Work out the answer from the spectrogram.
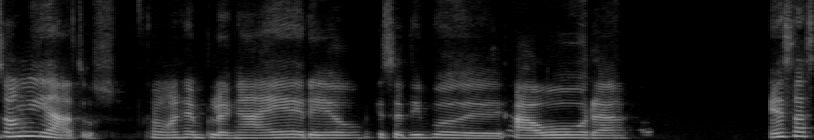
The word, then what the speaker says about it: aéreo: Sí, por ejemplo, en el caso de aéreo, la fuerza de pronunciación cae en la E. No cae en la A y se acentúa la E.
